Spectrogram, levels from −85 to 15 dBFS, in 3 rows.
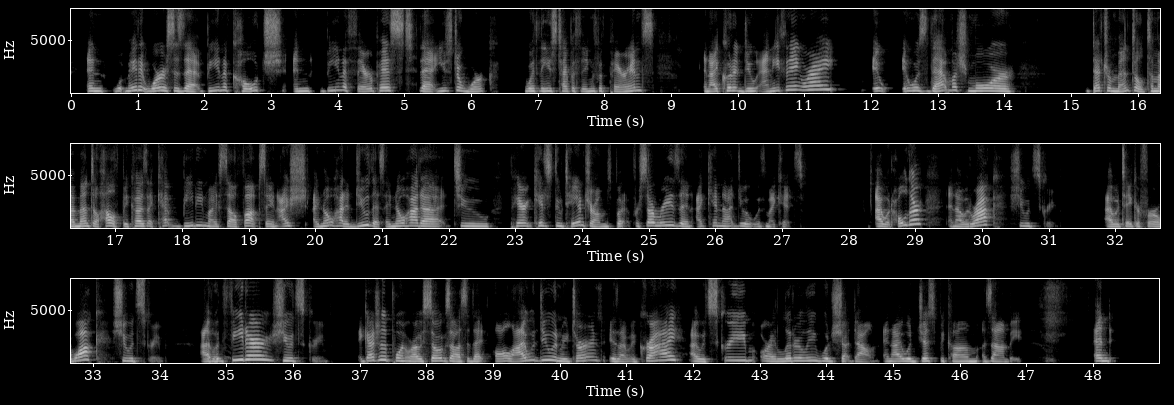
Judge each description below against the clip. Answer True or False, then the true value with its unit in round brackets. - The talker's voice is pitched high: True (235 Hz)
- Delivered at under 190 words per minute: True (175 wpm)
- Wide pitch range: False (4.3 semitones)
